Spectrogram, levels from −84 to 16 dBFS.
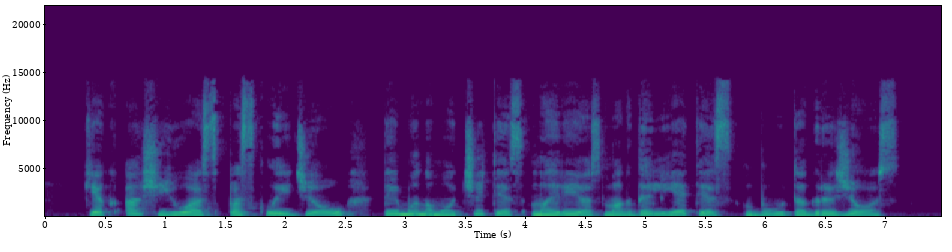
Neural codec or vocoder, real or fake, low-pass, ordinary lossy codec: codec, 44.1 kHz, 7.8 kbps, Pupu-Codec; fake; 14.4 kHz; MP3, 64 kbps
